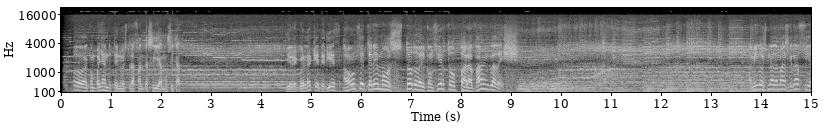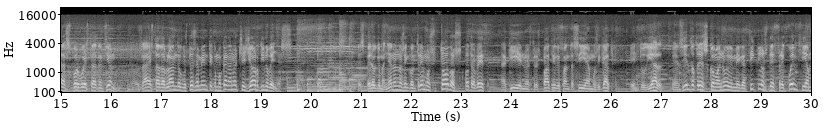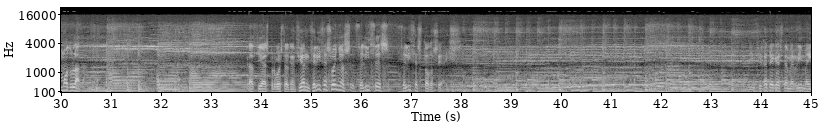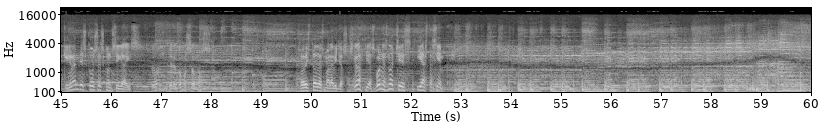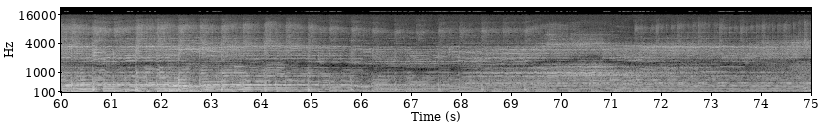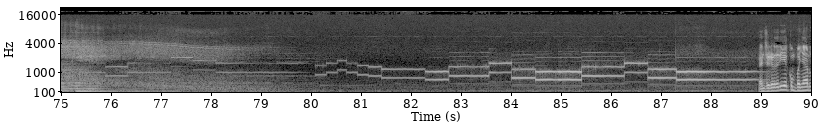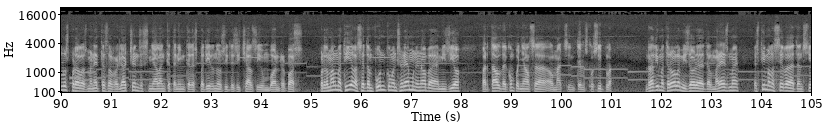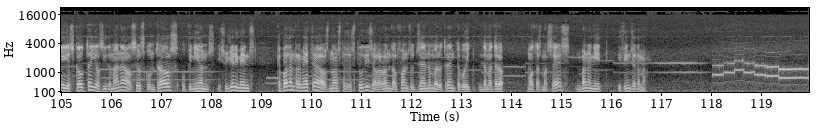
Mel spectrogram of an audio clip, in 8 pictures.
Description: Comiat del programa i tancament de l'emissió amb la sintonia.
Musical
